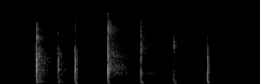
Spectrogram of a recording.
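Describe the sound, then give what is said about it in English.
A short, sparse round of applause for Nelson Cruz hitting another home run: about eight sharp claps in an uneven rhythm, fading toward the end, with no voices. “Can we get a round of applause?”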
